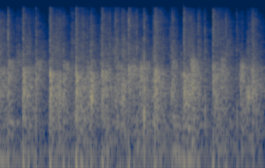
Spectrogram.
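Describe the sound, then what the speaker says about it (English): Audience at a school district board meeting applauding seniors who received scholarships; steady mid-sized clapping that swells and pulses for a few seconds, with a little voice mixed in. "So let's give them a round of applause."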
